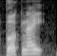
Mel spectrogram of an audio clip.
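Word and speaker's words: Bouknight: Book Knight. – Yes, I believe that's how you say it.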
